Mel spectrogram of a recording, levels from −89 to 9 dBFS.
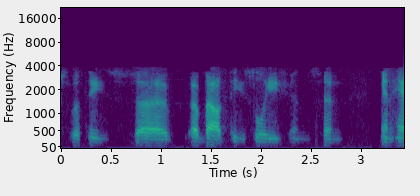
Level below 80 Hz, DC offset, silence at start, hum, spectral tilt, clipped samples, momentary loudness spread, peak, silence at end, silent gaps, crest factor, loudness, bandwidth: -78 dBFS; under 0.1%; 0.1 s; none; -1.5 dB/octave; under 0.1%; 15 LU; -12 dBFS; 0 s; none; 24 dB; -36 LUFS; 4 kHz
